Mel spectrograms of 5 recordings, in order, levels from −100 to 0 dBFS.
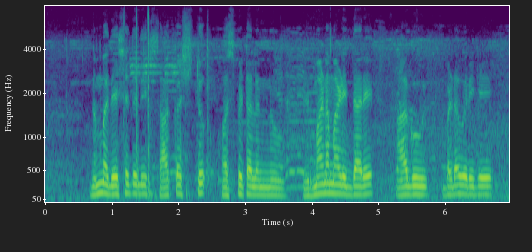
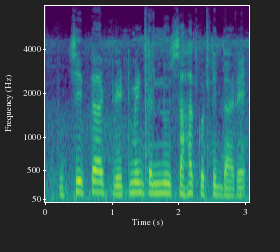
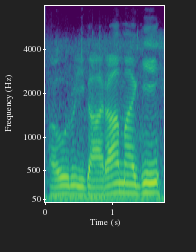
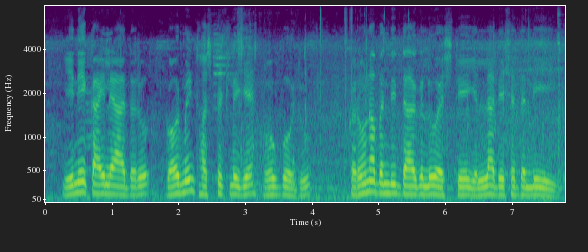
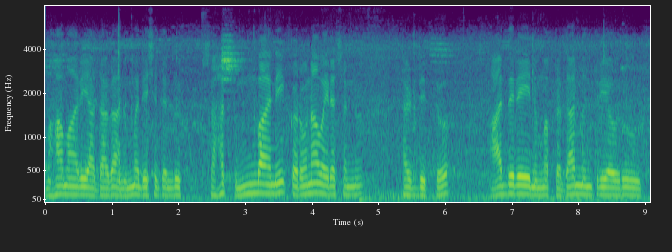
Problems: background sounds at intervals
